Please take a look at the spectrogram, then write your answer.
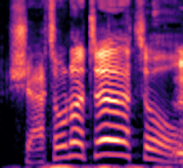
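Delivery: high, loud, drawn-out cockney film quote; Austin Powers. Retold or imitated. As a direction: do a hammed-up comic cockney line. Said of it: "Austin Powers as the perfect example".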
